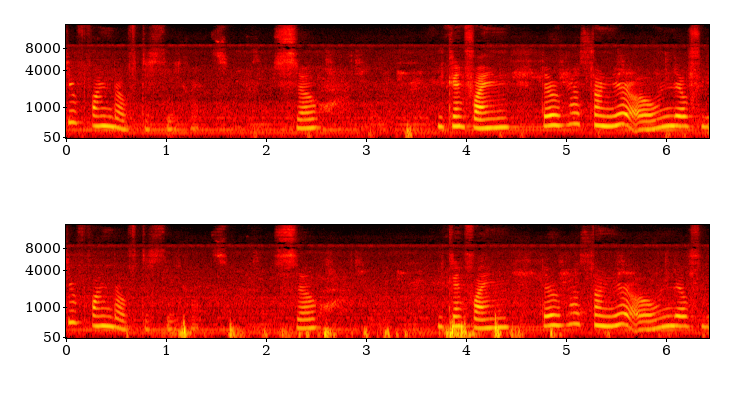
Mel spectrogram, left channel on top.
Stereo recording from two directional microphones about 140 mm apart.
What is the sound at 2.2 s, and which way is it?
Speech, 20° left (ahead or behind).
